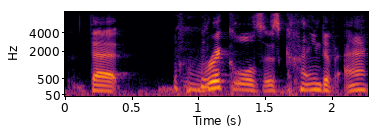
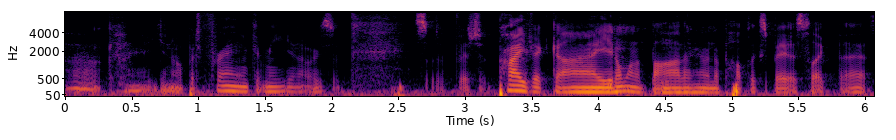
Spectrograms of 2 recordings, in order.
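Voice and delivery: a hint of evasive [name]; 2 semitones lower, 7 dB quieter than usual. [name] replying to date.

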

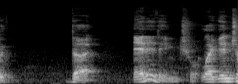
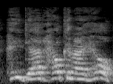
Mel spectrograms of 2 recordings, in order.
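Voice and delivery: lightly voiced sweet young girl, higher; high daughter voice; 12 semitones higher than usual. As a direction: chirp it like an eager daughter. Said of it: "a daughter who is like".

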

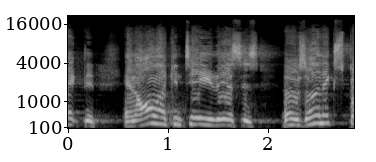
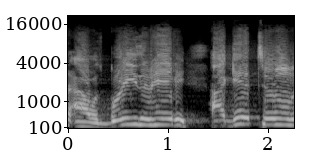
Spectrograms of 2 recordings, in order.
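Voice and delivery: ordinary talk

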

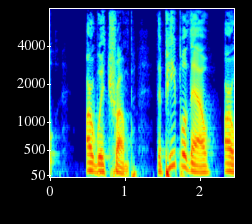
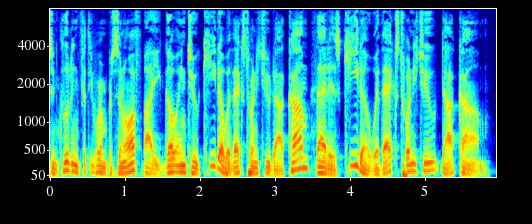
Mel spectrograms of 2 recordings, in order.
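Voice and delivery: lower, steady sponsor read; 6 semitones lower than usual. Acted. Host reads gold investment ad to listeners, smooth ad voice. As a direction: sell it like a radio spot.

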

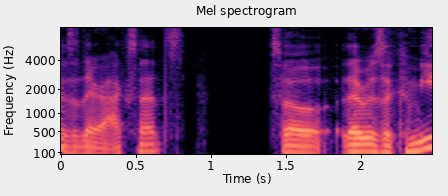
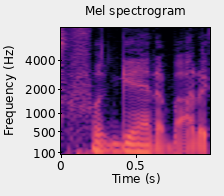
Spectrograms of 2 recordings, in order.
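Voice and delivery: softer, put-on New Jersey accent; 9 dB quieter than usual. Shown as a demonstration. Teasing co-host quietly, New Jersey accent. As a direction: toss it off New Jersey style. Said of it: "I can do the New Jersey accent".

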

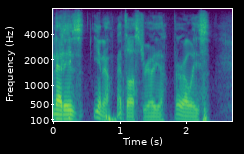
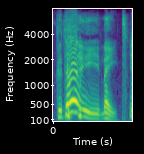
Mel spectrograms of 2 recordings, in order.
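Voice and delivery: hammed-up Australian "Good day, mate", loud and high; a mock master of accents doing Aussie; over-the-top Australian greeting; 5 semitones higher, 12 dB louder, much slower than usual. Shown as a demonstration. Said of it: "here's how you do it".

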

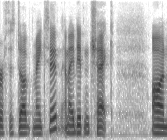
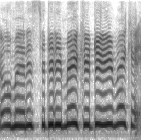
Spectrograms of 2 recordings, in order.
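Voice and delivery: high, louder worried questioning; anxious viewer; 10 semitones higher, 5 dB louder than usual. Retold or imitated. Viewer reacting as the dogs return, anxious. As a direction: fret aloud over a favorite dog's fate.

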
